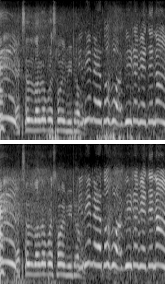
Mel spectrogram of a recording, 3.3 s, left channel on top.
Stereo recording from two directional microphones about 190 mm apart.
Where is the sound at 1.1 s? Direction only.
65° left (ahead or behind).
